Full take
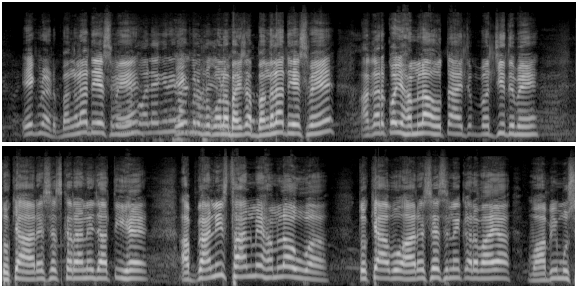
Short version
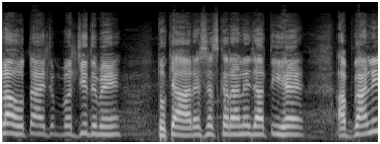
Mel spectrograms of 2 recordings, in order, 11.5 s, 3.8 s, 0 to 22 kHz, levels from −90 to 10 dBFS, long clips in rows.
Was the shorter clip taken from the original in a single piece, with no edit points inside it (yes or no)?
yes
